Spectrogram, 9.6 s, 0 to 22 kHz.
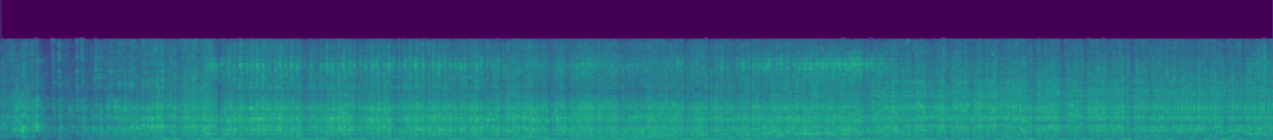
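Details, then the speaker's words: Fires within a second into a fast, even buzzing idle, no stumbles: 1994 Johnson 6hp outboard with thermostat removed now runs much cooler, pumping good water and idling well; thermostat to be replaced. "Much cooler now, so I think I just need to replace that. I'll order that. Pumping good water. It's actually idling really good too."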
